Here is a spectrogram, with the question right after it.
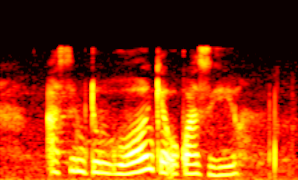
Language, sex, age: Xhosa, female, 21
